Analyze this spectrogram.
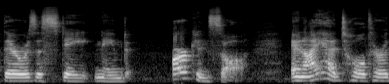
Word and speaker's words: Arkansas: no it wasn't that way that Arkansas is Arkansas and it's just that's how it is pronounced and I absolutely refused to believe my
